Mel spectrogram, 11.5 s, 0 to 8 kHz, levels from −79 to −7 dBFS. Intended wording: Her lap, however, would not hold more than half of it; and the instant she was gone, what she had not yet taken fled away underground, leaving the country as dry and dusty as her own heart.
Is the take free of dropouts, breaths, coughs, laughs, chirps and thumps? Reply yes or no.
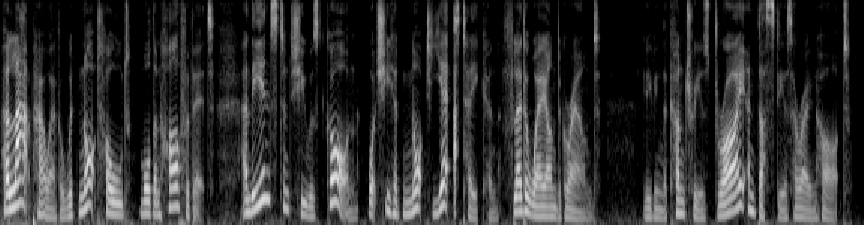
yes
